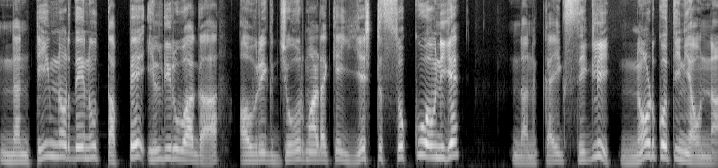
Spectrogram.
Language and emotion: Kannada, angry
